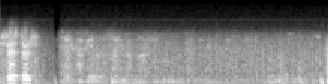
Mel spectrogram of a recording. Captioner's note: crowd murmuring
